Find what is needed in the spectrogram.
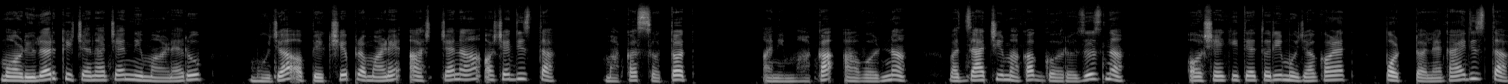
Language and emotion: Goan Konkani, fearful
